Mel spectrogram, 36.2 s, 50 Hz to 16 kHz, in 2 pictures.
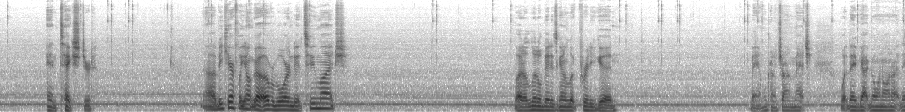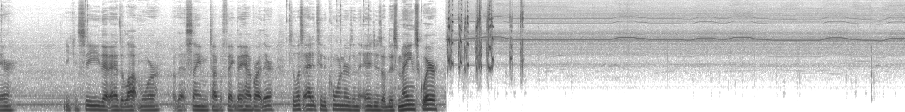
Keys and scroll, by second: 16.4 space, 27.1 [, 27.4 ctrl+z, 28.0 [, 28.6 ], 29.5 ctrl+z, 31.9 ctrl+z, 32.3 ctrl+z, 33.6 ctrl+z, 34.0 ctrl+z, 35.0 ctrl+z, 35.2 [, 35.4 ], 36.0 ].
